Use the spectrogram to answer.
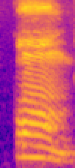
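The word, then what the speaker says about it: comb: तो एम के बाद यहां पर भी बी क्या है उसे हुआ है तो इसको हमें क्या कर देना है साइलेंट कर देना है इसको प्रोनाउंस नहीं करना बोलना ही नहीं हमें इसको हम सिर्फ इतना बोलेंगे कॉम क्या बोलेंगे कॉम कॉम नहीं बोलेंगे क्या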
